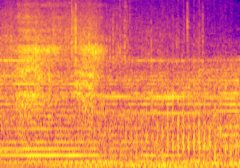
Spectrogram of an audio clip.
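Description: Military helicopter's rotor blades chopping rapidly and steadily as it flies in.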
